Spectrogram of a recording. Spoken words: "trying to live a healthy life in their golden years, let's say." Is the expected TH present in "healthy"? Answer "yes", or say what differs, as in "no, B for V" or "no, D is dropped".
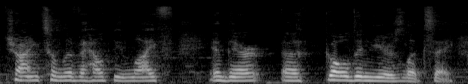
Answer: yes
